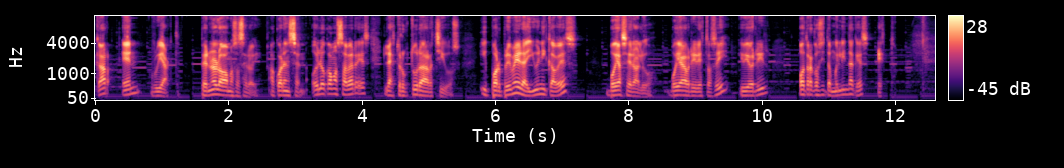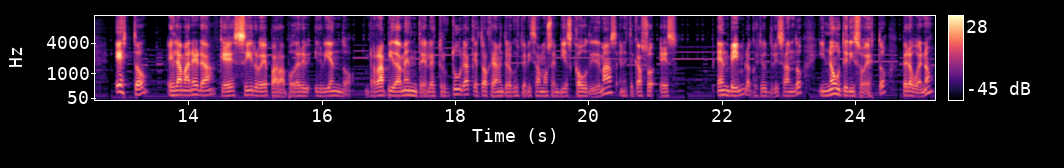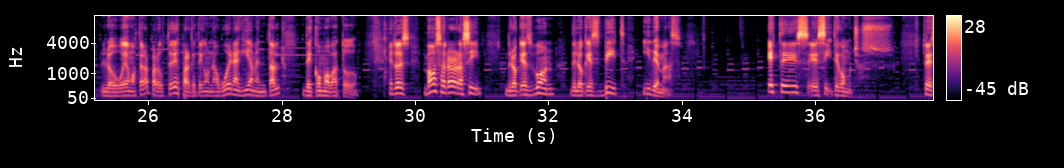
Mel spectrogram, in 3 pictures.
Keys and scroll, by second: 1.4 Return, 2.6 :, 7.9 j, 8.3 Return, 9.3 space, 9.4 r, 10.0 Escape, 10.9-15.2 typing, 12.8 Return, 15.9 Return, 16.3 j, 25.1 k, 25.8 j, 26.2 k, 33.5 shift+k.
